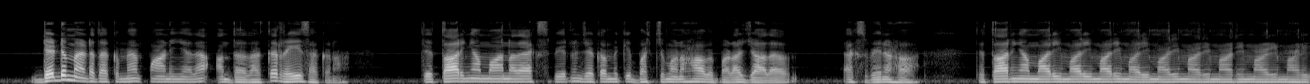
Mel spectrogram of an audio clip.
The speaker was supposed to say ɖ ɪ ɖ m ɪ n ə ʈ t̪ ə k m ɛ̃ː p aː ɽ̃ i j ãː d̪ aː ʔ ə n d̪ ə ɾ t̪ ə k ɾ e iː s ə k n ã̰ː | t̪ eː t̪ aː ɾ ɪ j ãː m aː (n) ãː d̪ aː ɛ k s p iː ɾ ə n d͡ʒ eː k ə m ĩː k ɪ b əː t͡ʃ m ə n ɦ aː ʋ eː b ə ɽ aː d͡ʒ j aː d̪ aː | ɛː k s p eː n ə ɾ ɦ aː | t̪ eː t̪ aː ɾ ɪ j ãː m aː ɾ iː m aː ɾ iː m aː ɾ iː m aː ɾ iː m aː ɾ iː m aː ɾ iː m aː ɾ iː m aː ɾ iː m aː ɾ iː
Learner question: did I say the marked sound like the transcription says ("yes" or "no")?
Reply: yes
